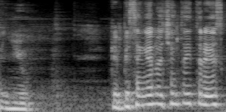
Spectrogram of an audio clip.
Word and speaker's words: GNU: el proyecto New o el proyecto gnu se pronuncia New que empieza en el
